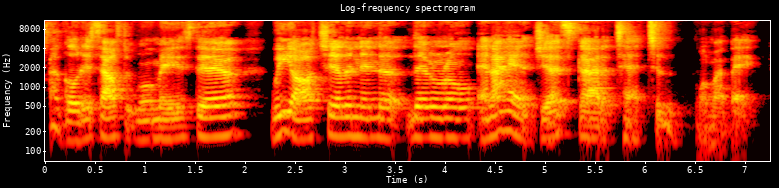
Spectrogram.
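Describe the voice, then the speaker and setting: Low gravelly woman in echoey room. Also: moderate pace. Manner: storytelling, relaxed and conversational. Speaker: business owner guest. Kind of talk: casual interview chat.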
